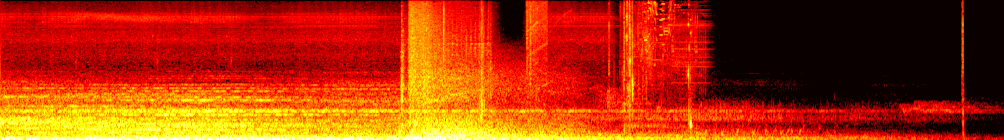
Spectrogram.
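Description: Deep water rumbles and swirls all around, then slowly fades away.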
